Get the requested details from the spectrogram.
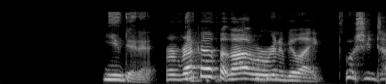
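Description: A middle-aged woman speaks cheerfully through an online call.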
